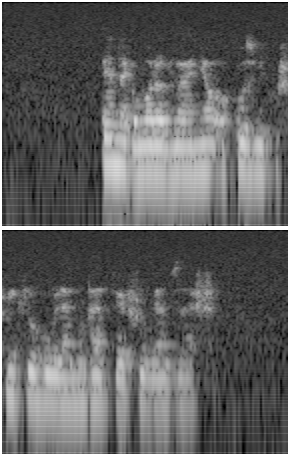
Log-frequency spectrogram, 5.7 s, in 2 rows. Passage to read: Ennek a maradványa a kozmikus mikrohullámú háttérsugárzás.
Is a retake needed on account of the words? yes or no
no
